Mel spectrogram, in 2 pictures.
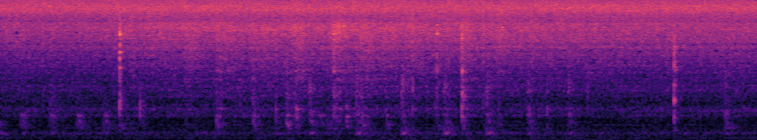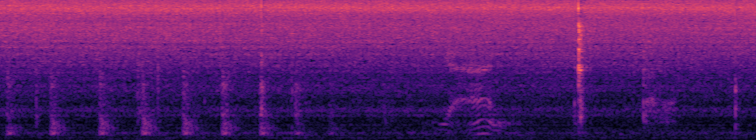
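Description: Vegetables with onion sautéing in a pan give a steady, quiet sizzling hiss, broken by a rhythmic run of spatula taps and scrapes against the pan.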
